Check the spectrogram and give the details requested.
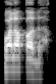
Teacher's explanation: وَلَقَدْ، قاف مستعلیہ ہے، پر پڑھا جائے گا، دال ساکن پر قلقلہ ہوگا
